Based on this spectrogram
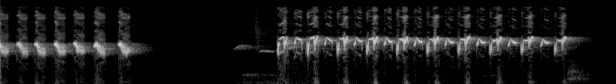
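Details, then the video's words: Sooty-headed bulbul singing vigorously, a recording used to attract and arouse other bulbuls: a quick series of ringing, evenly spaced whistled notes, a brief pause, then a longer, faster chattering run of higher, buzzy notes. "suara trucukan gacor ini ampuh bikin pancingan burung trucuk"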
